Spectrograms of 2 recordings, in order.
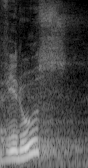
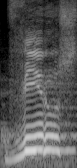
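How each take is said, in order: First: The stress is on the last syllable. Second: The stress is on the first syllable. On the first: The speaker calls it wrong. "não é virus" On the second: The speaker calls it right. "penúltima sílaba, ela é forte, é vírus"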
